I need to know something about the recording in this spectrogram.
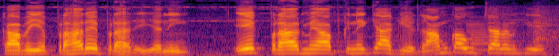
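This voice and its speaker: A man's high, pushed, bright voice moves briskly through a Sanskrit lesson. He mixes recited texts with Hindi explanation, repeatedly putting questions to his students.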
